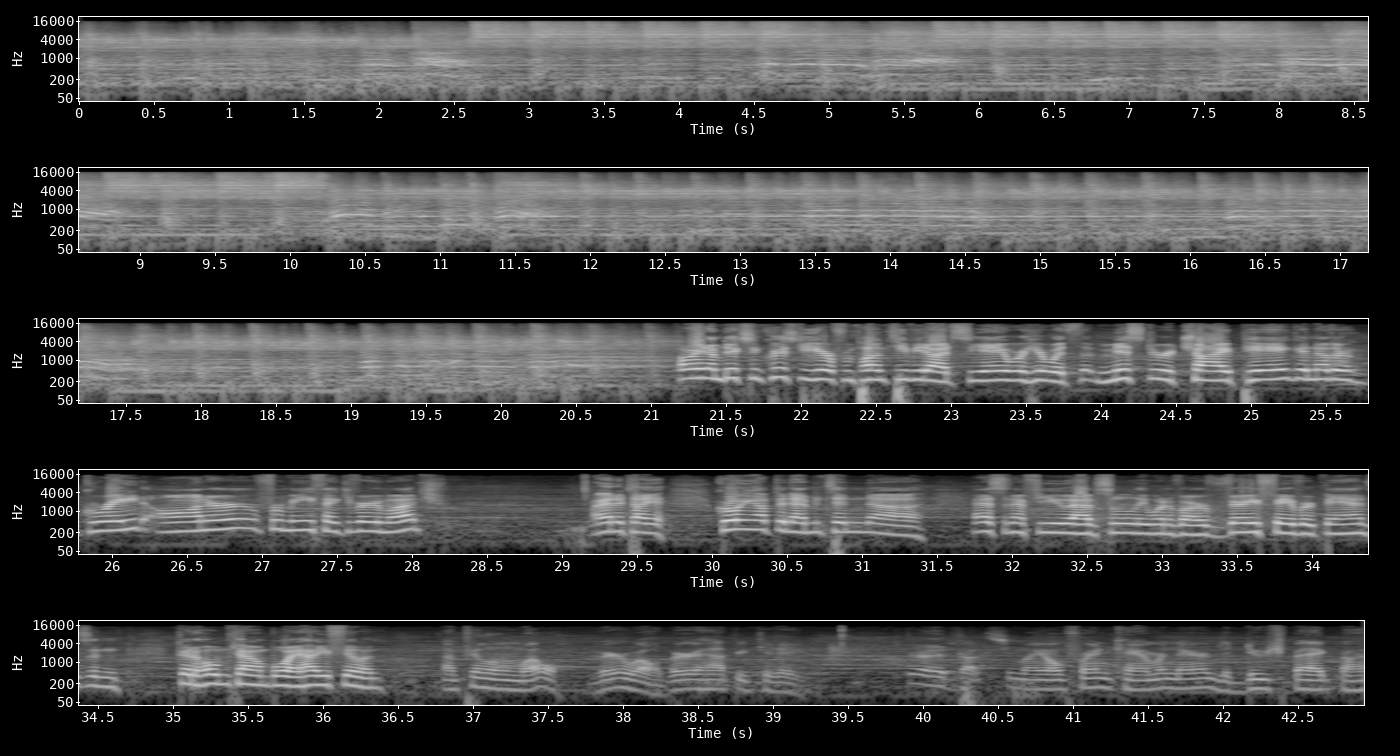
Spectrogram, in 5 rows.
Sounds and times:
Music: 0.0 - 42.9.

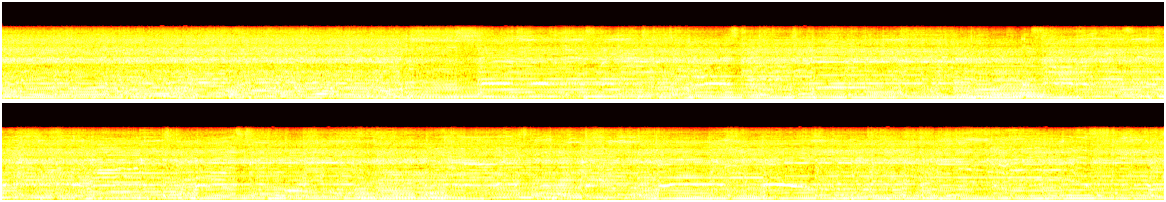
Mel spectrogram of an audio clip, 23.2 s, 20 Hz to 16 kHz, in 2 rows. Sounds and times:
Electric guitar: 0.0 - 23.2.

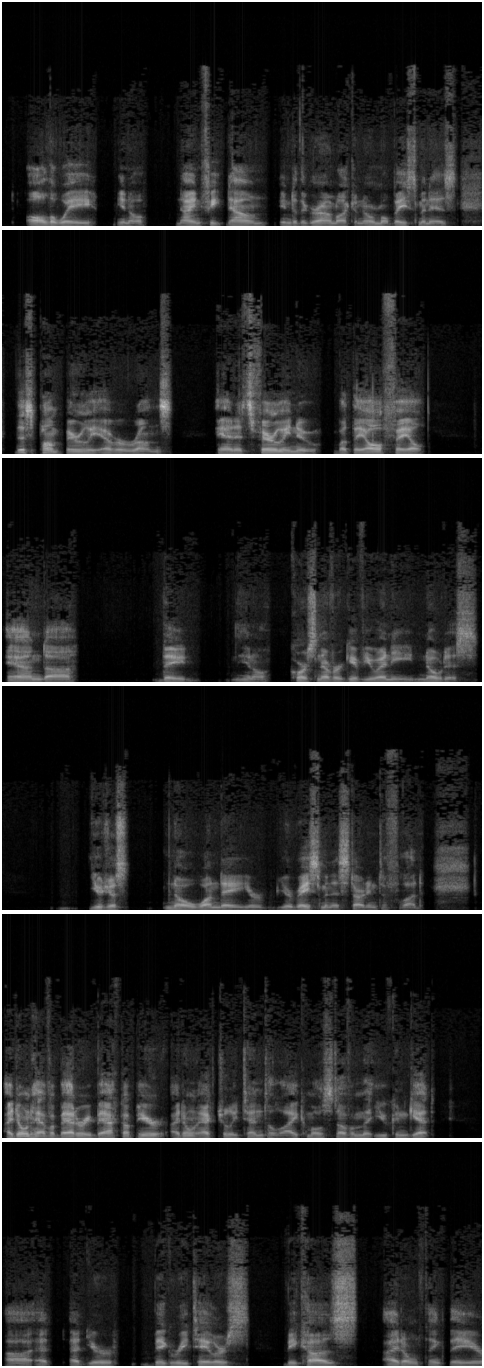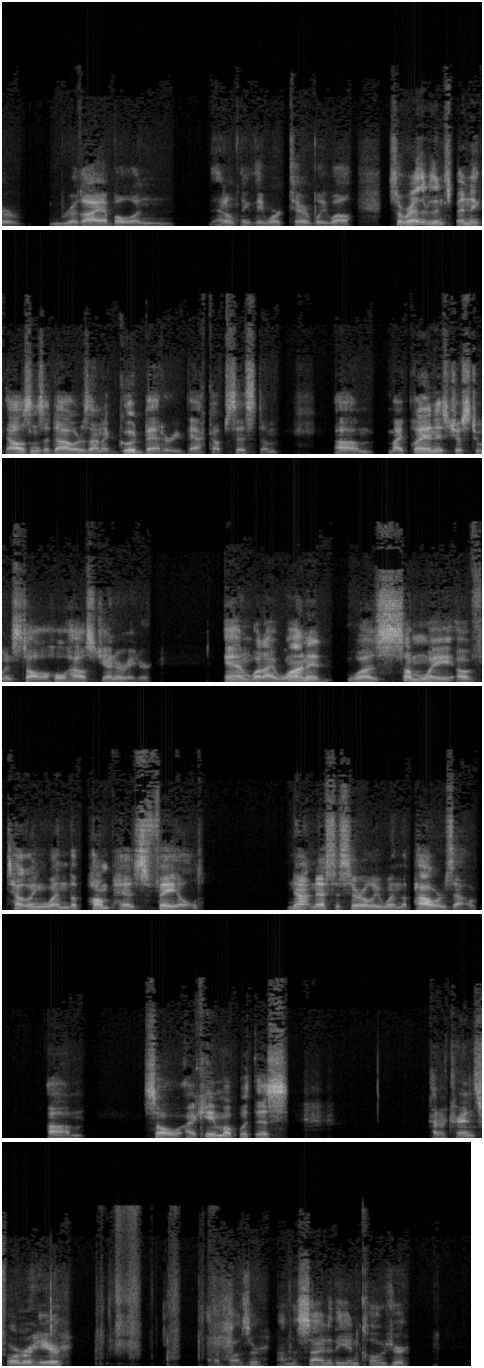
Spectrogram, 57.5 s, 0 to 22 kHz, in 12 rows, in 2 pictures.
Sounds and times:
Speech: 0.2 - 10.4, 11.1 - 14.4, 15.0 - 40.0, 40.6 - 45.3, 46.0 - 51.0, 52.3 - 57.0.

